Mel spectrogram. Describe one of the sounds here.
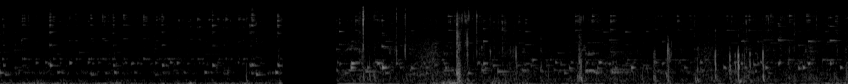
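Bells on a flock of grazing sheep clink and tinkle nearby.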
